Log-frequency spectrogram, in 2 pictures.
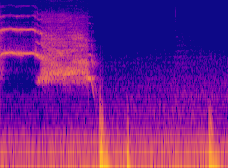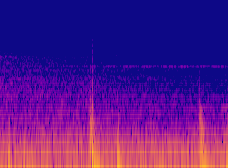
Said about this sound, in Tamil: அப்போது அவங்களோட அலறல் சத்தம் கேட்டதும் உடனே அந்த பணக்காரர் அதிர்ந்து போய் தூக்கத்திலிருந்து கண்மொழிச்சு அந்த குரலை உன்னிப்பாக கவனிக்கிறாரு. அப்போதான் அவருக்கு தெரிய வருது அது அவரோட மனைவியோட அலறல் சத்தம்னு.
